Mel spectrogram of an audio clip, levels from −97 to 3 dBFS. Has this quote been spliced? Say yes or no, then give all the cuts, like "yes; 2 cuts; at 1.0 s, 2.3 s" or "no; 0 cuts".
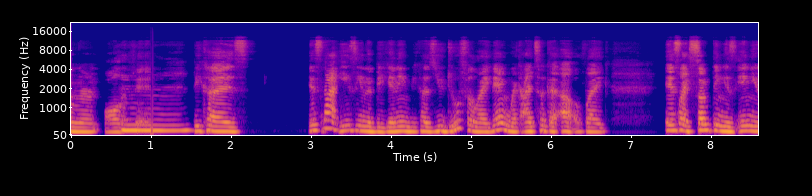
no; 0 cuts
